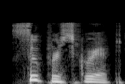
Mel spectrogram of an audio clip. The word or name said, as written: superscript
